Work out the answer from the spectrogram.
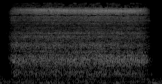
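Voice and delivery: long voiceless "f", lip lightly bitten; stretched-out f. Shown as a demonstration. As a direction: bite the lip and let "f" hiss on. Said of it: "I bite my, my lip a little bit".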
